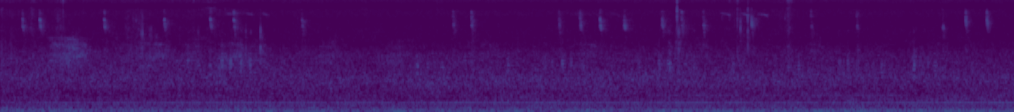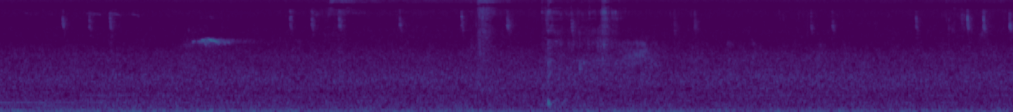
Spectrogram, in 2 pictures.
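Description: A fishing reel ticks as line is wound in.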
